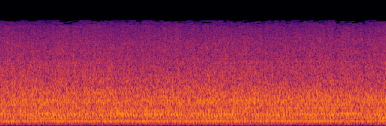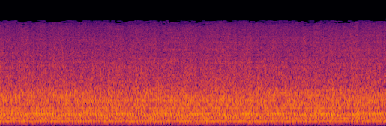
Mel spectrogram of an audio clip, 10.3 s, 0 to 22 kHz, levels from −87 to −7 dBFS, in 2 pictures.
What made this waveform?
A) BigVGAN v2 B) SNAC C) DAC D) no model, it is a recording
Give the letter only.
D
